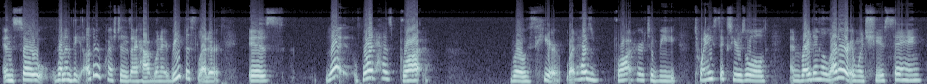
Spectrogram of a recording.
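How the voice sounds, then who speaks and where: Woman presenter with gravelly creak. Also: fairly high pitch, a little mellow, poor audio. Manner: measured, explanatory, with frequent ums. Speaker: archivist presenting a collection. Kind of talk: recorded presentation over slides.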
